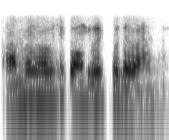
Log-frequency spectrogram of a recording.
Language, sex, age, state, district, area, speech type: Odia, male, 18-30, Odisha, Mayurbhanj, rural, conversation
